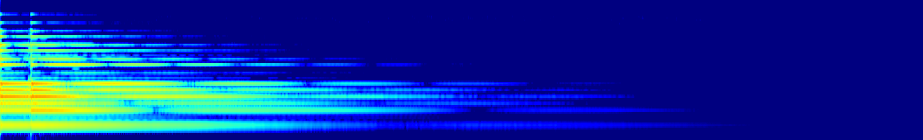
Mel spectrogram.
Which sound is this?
Bell Ringing
Made in FL Studio. I use this to signal a level starting in my game.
